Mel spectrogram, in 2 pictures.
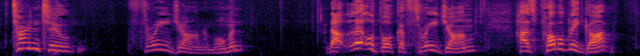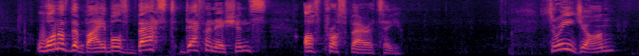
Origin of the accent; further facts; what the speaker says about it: Ireland; I'm born and I'm Irish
